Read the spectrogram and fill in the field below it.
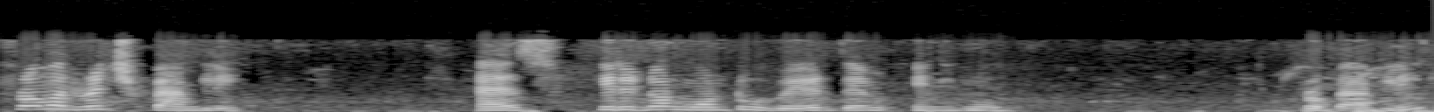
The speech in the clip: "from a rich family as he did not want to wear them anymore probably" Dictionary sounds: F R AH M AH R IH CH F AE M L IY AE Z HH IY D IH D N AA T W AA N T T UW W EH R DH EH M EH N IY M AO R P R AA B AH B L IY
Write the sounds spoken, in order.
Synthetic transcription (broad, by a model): F R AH M AH R IH CH F AE M L IY AE Z HH IY D IH D N AA T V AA N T T UW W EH R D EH M EH N IY M AO R P R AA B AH B L IY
